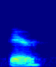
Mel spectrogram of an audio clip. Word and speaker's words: Dare: Dear nightclub or how do you say that? Dare. Dare.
